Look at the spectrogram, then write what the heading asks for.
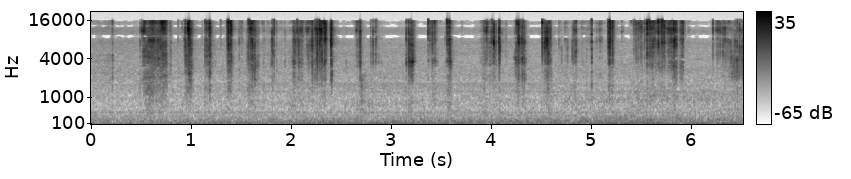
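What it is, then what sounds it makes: Concrete paving slabs. Fingertips and long white nails tap and scratch the gritty surface of large, solid, damp concrete paving tiles with grooves. Repeated short, bright, scraping bursts with quick, dry taps sit over a steady low rumble, each sound stopping almost instantly.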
